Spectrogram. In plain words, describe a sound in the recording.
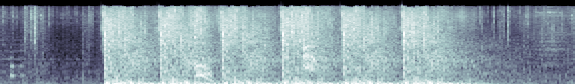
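Revolver shots boom in quick succession.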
